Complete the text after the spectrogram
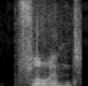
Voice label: "fluent", American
